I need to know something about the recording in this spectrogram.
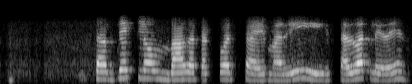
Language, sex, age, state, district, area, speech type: Telugu, female, 18-30, Andhra Pradesh, Visakhapatnam, urban, conversation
